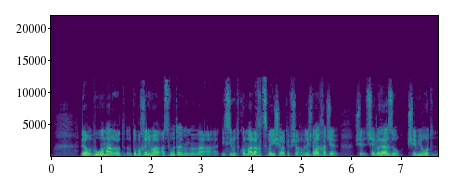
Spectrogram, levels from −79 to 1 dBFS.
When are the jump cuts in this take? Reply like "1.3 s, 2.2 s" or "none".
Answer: none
